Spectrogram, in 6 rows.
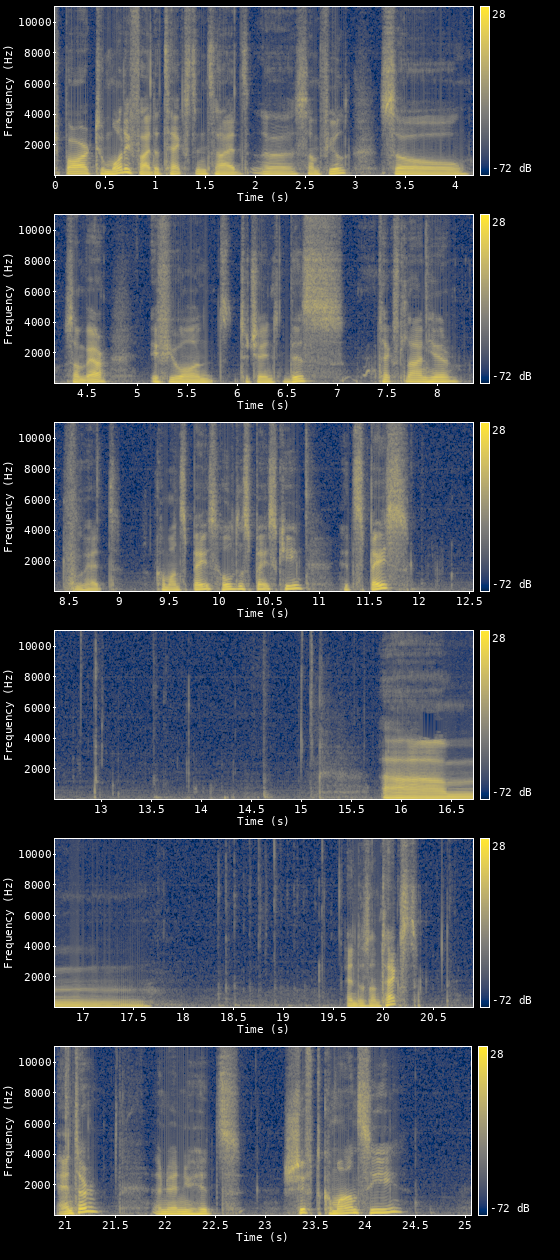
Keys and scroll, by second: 0.7 Down, 1.6 shift+super+Left, 11.9 Right, 13.5 super+a, 14.6 Right, 21.0 Return.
